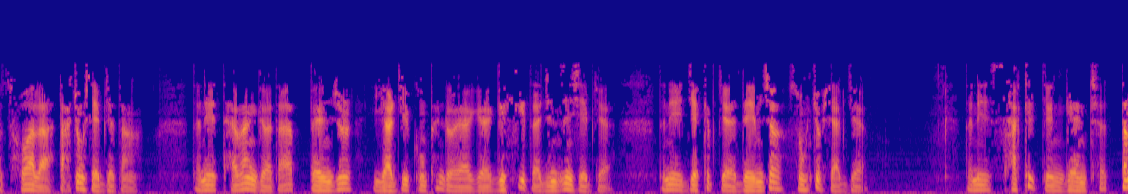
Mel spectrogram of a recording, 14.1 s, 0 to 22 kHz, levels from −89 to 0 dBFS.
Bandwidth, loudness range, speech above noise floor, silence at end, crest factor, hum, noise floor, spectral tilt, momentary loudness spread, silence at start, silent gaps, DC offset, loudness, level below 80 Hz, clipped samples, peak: 5.8 kHz; 5 LU; 30 dB; 0 s; 26 dB; none; -56 dBFS; -5 dB/octave; 11 LU; 0 s; none; under 0.1%; -27 LUFS; -48 dBFS; under 0.1%; -2 dBFS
